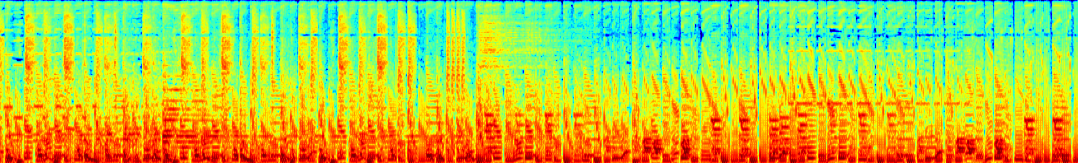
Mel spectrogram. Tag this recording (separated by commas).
Music, Electronic music, Techno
